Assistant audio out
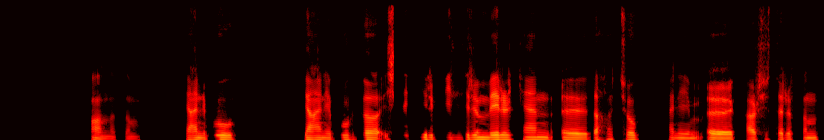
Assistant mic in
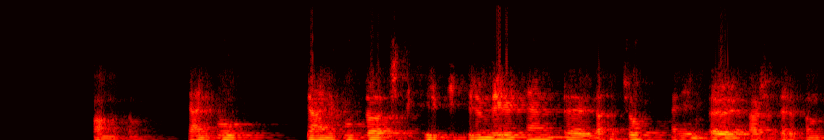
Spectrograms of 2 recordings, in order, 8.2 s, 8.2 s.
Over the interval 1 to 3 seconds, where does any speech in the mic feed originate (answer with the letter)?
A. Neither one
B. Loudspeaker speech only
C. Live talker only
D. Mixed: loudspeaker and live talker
B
